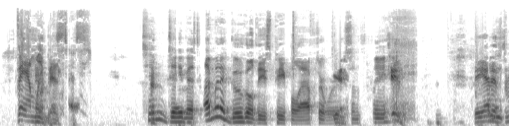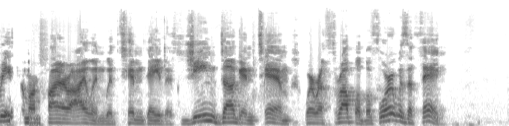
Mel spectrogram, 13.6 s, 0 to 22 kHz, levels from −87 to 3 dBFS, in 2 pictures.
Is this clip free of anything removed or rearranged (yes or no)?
yes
